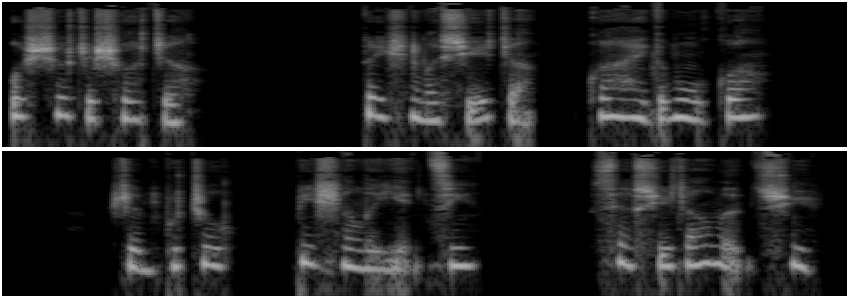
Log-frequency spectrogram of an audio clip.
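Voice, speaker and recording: A woman tells a first-person audio story in a soft, intimate voice. Her tone is dark and mellow, with a gravelly, husky grain. Faint music plays beneath her narration. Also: fairly high pitch, steady tone, unhurried, long pauses, no echo, studio quality.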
